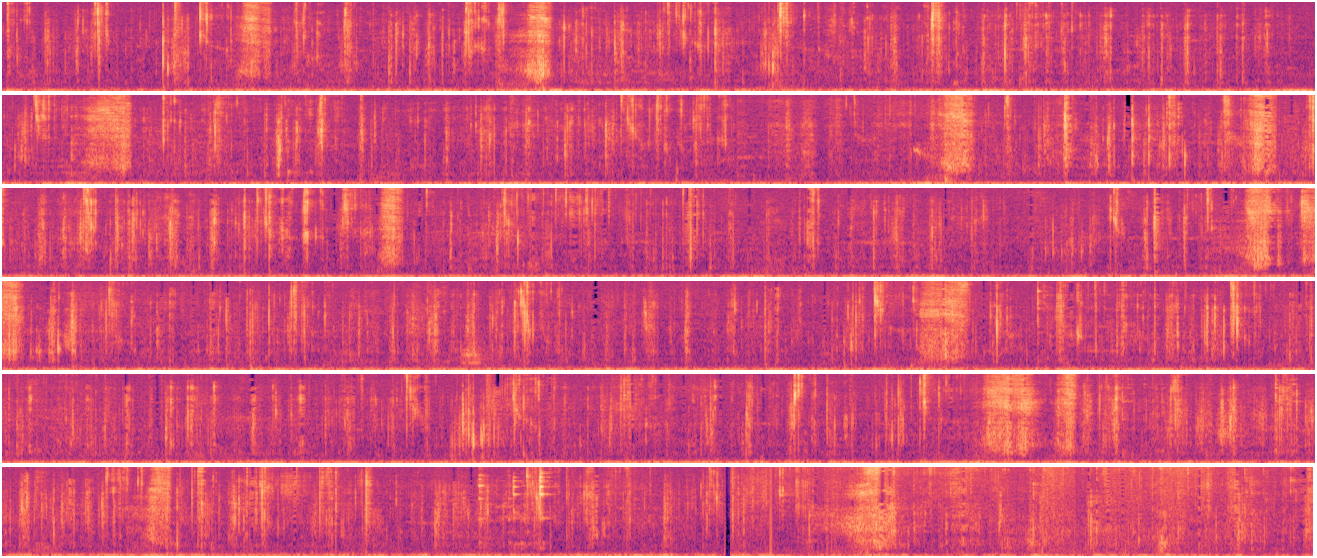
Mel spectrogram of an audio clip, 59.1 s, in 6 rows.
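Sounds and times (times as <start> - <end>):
chewing mouth clicks and smacks: 0.0 - 4.4, 27.9 - 59.0
bite into fried food: 0.0 - 59.0.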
